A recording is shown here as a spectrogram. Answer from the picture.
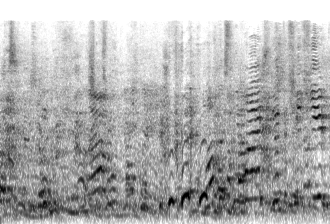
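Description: Indistinct talking of several voices at once, in a large hall.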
